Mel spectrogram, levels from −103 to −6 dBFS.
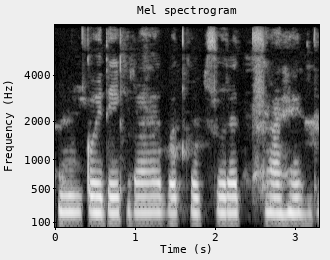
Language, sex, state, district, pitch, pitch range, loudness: Hindi, female, Bihar, Kishanganj, 190 Hz, 190-195 Hz, -20 LUFS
